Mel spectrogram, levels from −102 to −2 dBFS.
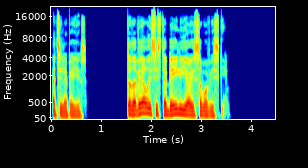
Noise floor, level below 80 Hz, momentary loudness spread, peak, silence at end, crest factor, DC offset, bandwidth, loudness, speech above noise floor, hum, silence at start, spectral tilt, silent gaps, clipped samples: under -90 dBFS; -58 dBFS; 10 LU; -2 dBFS; 1.05 s; 18 dB; under 0.1%; over 20 kHz; -18 LUFS; over 72 dB; none; 0.05 s; -5 dB/octave; 0.72-1.51 s; under 0.1%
